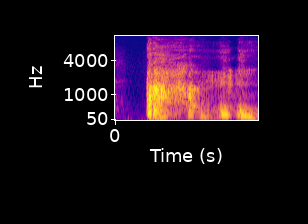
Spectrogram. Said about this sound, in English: I apologize. I've got a bit of a cold, so sometimes I have to clear my throat.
